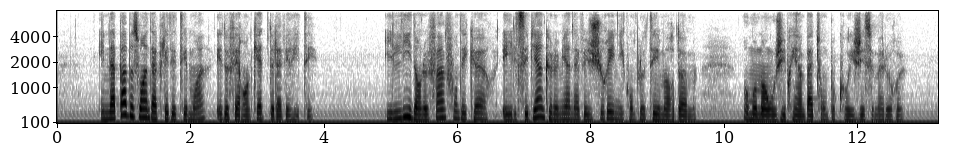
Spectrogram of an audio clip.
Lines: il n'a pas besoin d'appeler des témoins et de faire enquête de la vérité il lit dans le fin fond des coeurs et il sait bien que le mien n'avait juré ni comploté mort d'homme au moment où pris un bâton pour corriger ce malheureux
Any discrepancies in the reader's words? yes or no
yes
